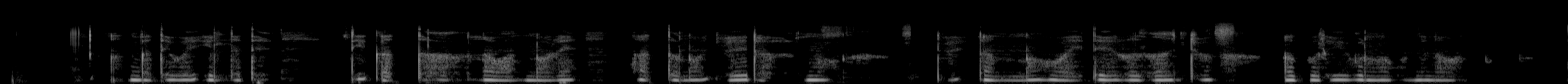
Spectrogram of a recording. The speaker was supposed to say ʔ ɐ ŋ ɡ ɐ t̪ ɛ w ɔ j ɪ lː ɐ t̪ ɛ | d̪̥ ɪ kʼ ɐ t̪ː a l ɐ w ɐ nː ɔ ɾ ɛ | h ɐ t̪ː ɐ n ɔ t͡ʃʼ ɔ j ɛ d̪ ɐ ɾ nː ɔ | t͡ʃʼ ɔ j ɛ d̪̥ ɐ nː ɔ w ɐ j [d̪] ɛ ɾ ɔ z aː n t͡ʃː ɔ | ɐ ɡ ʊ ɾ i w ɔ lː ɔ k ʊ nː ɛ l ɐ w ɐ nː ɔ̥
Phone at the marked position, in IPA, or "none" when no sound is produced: t̪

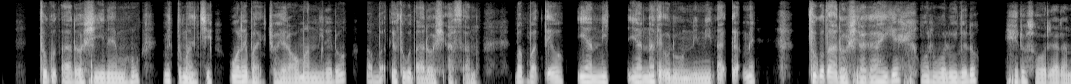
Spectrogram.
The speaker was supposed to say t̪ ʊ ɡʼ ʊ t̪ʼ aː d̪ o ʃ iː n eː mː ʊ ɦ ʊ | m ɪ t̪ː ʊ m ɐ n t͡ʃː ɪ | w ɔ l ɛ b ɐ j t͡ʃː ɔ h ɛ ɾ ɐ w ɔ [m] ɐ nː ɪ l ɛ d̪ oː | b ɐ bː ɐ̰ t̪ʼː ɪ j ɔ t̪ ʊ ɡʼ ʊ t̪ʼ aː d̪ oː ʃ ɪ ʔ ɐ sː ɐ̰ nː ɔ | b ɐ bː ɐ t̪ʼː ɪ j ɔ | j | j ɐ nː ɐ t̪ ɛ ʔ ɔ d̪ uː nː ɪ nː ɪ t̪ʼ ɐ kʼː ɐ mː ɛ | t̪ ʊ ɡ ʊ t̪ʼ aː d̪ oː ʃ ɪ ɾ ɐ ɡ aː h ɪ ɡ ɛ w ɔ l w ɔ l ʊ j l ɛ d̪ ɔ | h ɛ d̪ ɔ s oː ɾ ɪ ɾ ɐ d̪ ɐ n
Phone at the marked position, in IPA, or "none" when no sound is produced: m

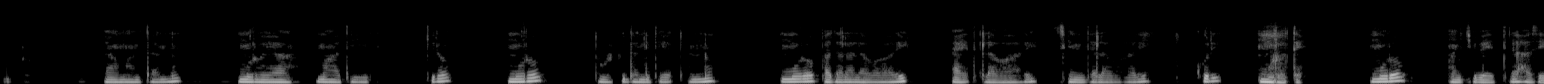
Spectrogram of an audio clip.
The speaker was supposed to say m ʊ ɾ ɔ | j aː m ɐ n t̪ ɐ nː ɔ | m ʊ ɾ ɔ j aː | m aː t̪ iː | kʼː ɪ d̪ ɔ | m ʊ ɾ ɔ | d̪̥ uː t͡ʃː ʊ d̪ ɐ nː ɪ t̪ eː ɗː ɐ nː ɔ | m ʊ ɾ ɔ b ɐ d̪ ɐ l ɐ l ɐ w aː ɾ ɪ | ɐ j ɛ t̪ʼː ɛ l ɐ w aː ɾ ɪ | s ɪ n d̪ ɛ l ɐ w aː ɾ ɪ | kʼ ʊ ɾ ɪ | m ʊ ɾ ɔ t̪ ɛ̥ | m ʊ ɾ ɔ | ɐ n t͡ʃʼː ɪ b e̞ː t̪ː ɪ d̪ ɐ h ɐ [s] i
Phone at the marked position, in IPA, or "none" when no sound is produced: s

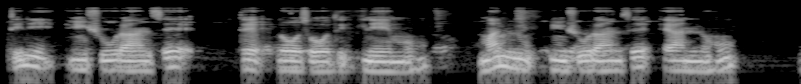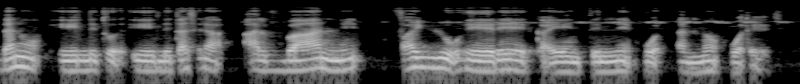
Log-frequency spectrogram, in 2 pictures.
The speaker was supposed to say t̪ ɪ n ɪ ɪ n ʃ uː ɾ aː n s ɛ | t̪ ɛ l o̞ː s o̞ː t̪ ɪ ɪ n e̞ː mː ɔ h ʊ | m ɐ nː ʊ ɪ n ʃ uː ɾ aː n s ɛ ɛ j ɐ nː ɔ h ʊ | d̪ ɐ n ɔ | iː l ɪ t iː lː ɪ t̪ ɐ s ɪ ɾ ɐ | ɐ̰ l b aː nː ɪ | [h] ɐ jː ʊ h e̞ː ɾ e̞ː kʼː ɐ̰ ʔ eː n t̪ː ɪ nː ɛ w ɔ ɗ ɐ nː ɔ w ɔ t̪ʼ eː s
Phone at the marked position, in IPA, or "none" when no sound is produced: f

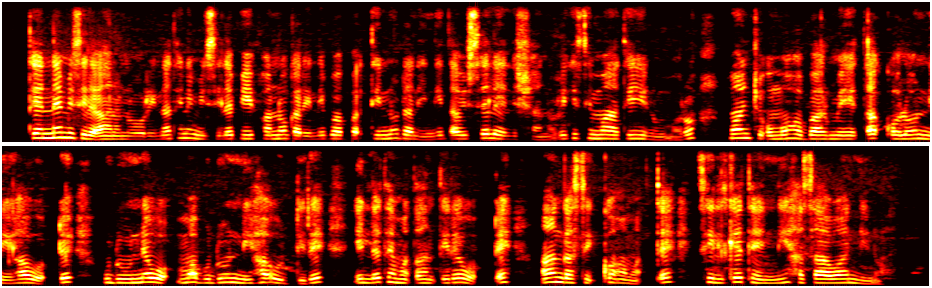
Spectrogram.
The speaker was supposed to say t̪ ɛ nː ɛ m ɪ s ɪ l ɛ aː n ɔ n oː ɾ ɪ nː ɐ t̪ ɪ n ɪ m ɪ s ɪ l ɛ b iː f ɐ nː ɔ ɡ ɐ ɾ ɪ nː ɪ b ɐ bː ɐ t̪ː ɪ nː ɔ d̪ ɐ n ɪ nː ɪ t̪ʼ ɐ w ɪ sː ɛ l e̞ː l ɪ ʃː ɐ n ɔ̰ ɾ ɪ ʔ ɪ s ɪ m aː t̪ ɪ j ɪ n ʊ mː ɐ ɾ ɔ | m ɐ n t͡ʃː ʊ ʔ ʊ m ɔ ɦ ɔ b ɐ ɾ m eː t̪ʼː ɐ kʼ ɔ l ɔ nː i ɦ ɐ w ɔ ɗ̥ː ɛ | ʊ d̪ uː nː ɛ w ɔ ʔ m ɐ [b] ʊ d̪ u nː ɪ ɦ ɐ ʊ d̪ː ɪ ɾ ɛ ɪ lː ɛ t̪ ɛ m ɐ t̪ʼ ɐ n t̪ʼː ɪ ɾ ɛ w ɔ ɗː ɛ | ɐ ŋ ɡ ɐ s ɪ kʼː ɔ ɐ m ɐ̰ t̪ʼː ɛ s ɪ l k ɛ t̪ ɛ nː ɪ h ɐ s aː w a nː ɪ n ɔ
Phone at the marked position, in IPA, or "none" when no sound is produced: b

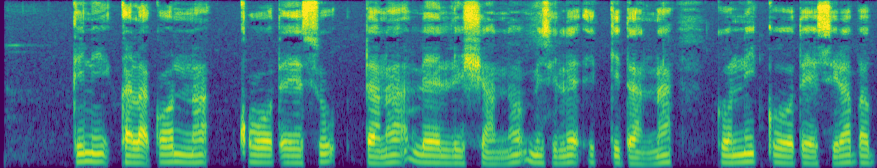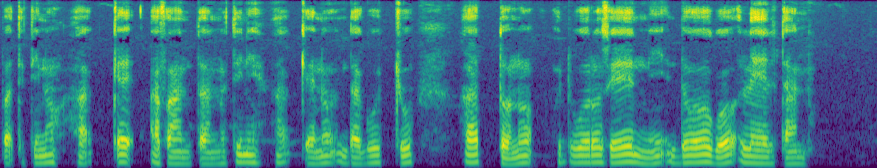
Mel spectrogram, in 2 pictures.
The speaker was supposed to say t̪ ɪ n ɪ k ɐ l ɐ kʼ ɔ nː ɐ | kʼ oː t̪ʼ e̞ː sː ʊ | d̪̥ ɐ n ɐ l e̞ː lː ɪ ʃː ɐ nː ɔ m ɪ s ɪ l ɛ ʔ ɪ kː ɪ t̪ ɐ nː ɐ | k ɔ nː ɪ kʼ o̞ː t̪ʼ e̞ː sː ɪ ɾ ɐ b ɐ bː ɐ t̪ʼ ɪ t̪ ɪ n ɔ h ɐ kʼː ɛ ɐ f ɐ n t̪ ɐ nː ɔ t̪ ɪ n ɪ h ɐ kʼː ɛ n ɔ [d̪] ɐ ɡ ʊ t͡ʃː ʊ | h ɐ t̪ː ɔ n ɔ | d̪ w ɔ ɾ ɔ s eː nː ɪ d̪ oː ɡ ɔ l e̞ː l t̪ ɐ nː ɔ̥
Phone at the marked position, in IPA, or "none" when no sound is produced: d̪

